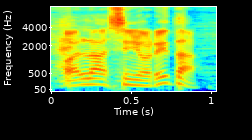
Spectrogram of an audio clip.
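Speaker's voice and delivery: put-on playful greeting in a Spanish accent. Host plays along with the Spanish request, light Spanish accent. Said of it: "Speak with a Spanish accent".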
